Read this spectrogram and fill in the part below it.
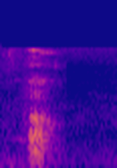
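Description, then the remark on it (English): A single short, rough throat clearing, one quick raspy burst of a quarter second or so, with no talking around it. “Hold on, I gotta clear my throat one time.”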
